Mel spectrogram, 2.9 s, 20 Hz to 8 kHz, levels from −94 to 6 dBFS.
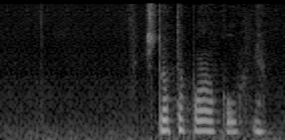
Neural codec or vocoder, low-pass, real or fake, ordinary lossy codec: codec, 16 kHz, 1.1 kbps, Voila-Tokenizer; none; fake; none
